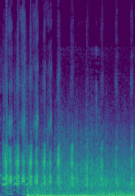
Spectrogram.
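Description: A loud bomb explosion sound effect hits after a brief lead-in, then rolls on as a deep, sustained rumble. Higher tonal, voice-like sounds run over it.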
